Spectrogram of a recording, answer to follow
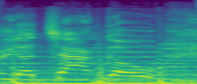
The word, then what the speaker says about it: Django: so they call me django d is silent, no eye ear chil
